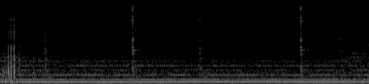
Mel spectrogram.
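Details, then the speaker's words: Central Electronics 200V transmitter with a 340 V supply (about 302 V) installed, keyed with the microphone: several sharp clicks over a low hum as the transmit relay switches normally and power comes up. Keying from the manual switch does not work. "I can key it with the mic, that you can hear it. The relay clicking in there. And there's the power coming up."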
